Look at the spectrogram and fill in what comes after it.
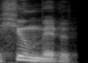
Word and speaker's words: Hummel: ハモって読むの。あれ、ヒュンメルって読むの、日本語。 – Oh, really? Hummel.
